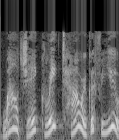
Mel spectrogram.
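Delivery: high, eager praise; enthusiastic praise. Shown as a demonstration. Parent praising Jake's Lego tower, high eager gushing. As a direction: gush over the tower.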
